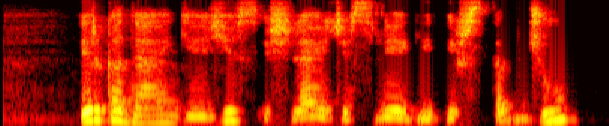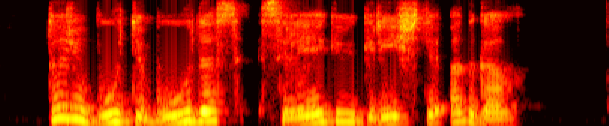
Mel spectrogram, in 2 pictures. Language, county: Lithuanian, Utena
